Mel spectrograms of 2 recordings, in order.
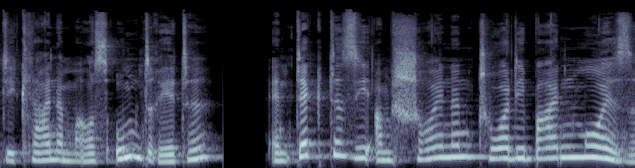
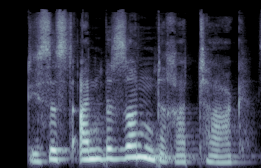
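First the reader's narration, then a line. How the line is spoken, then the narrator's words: Plain. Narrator (German): sagte der Stern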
